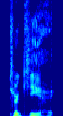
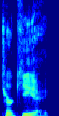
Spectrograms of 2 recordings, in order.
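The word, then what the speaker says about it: Türkiye: Turkey a. Do you pronounce a turkey? Turkey a like turkey with an a on the end.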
